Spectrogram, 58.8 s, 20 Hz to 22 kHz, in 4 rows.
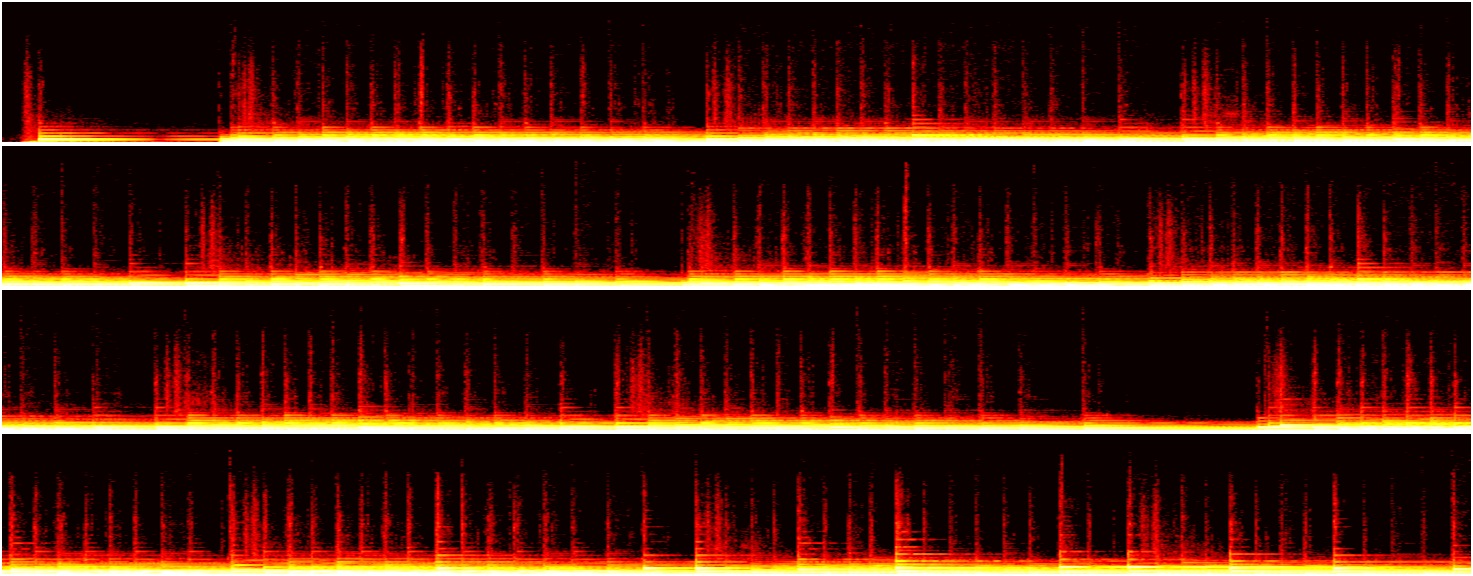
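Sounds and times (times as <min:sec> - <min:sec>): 
whisper calm piano: 0:00.0 - 0:58.7.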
